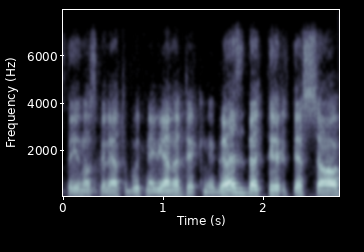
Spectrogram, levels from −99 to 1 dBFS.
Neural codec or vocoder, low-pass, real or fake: codec, 16 kHz, 2 kbps, FreqCodec, larger model; 7.2 kHz; fake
